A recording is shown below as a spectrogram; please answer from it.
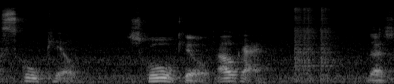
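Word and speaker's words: Schuylkill: Rose says it's pronounced like school kill.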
